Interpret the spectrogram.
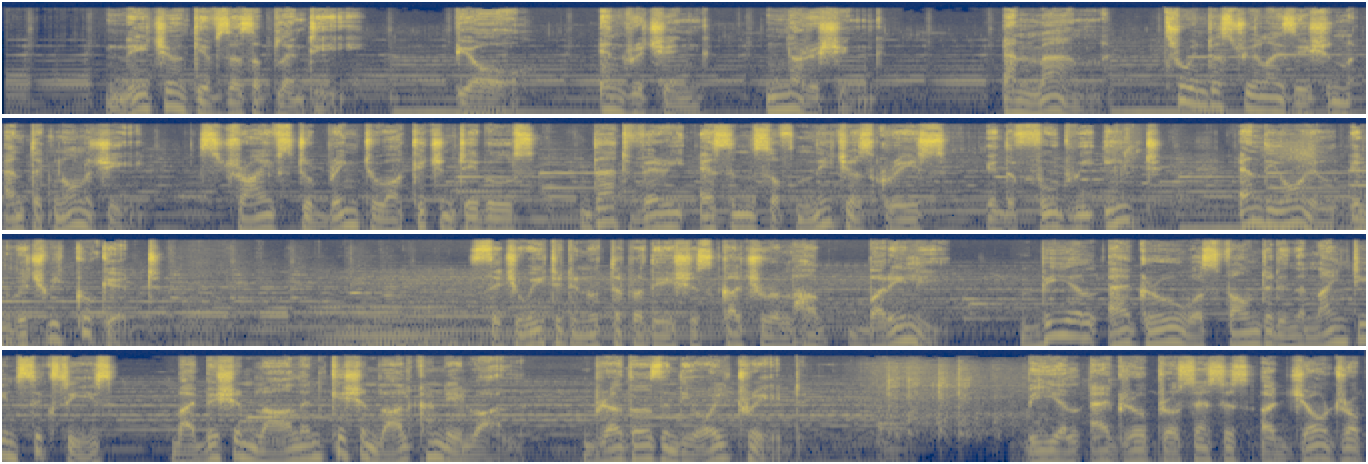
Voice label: English; B L Agro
